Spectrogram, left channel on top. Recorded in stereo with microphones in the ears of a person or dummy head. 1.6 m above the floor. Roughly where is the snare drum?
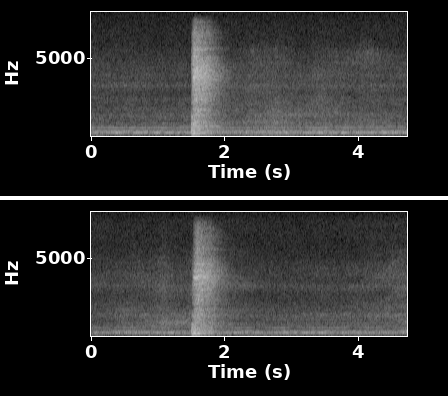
Left.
